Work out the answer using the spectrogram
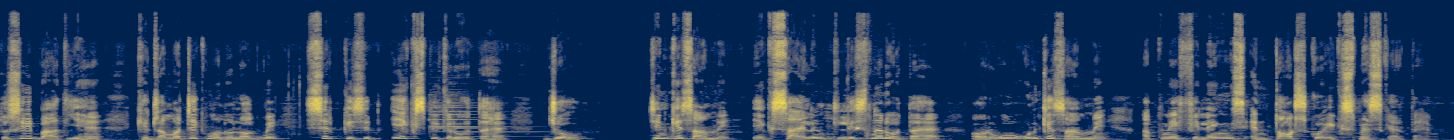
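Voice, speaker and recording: A young man lecturing on literature, explaining each point slowly and repeating it in two languages. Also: high voice, sing-song, slight background noise. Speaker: literature teacher. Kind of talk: lecture mixing Hindi and English.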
